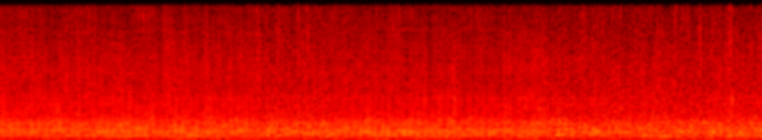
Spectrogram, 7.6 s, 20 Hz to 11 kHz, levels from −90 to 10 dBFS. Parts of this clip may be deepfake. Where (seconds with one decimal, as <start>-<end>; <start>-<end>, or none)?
0.0-2.6; 3.3-5.4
